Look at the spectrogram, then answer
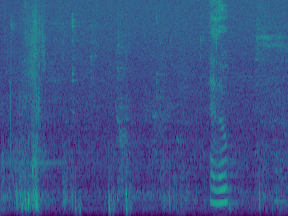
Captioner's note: microphone thuds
